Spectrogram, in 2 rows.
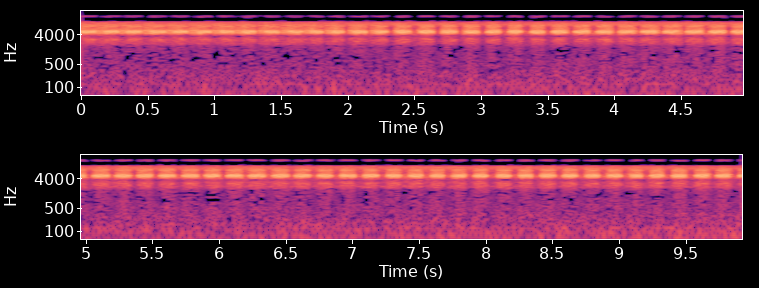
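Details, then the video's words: Provençal cicadas in summer, southern France, keep up a continuous shrill buzzing, beating in rapid even pulses roughly three per second throughout, nothing else audible. "Canto Cigarra 🦗 [ Escuchar les cigarras en verano 10 H]"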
